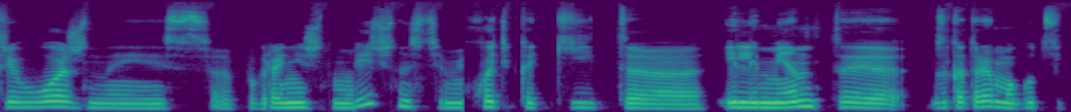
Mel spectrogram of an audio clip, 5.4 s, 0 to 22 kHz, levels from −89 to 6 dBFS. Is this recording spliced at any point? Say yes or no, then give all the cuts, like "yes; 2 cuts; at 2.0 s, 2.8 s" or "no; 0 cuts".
yes; 2 cuts; at 1.8 s, 2.3 s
